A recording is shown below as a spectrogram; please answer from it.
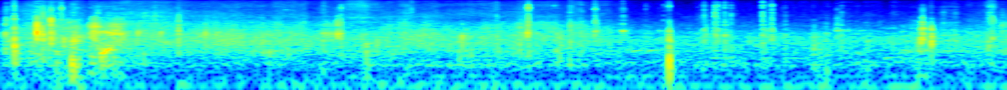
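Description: A few faint, scattered clicks and scuffs over quiet outdoor background, with a pair of sharper clicks near the end.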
